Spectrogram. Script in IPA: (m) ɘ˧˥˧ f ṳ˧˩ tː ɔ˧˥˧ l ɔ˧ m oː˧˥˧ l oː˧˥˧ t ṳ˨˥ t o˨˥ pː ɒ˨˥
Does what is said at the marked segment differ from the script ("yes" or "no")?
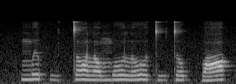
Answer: no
